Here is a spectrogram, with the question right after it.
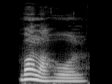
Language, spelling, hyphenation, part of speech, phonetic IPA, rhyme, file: Hungarian, valahol, va‧la‧hol, adverb, [ˈvɒlɒɦol], -ol, Hu-valahol.ogg
- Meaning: somewhere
